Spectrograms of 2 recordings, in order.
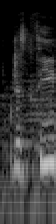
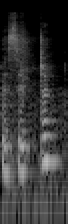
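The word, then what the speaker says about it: receipt: होता है रिसीप्ट नहीं होता रिसी होता है रिसीप्ट नहीं होता रिसी होता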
